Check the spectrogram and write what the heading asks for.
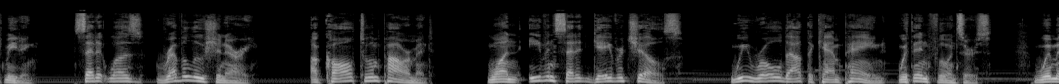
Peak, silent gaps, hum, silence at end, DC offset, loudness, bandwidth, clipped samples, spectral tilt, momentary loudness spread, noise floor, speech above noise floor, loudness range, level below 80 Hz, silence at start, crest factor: -10 dBFS; 4.53-4.78 s; none; 0 s; under 0.1%; -25 LUFS; 13.5 kHz; under 0.1%; -5 dB/octave; 9 LU; -62 dBFS; 37 dB; 2 LU; -44 dBFS; 0 s; 16 dB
